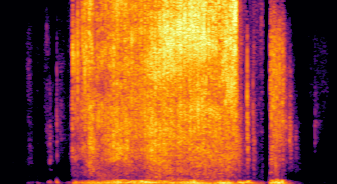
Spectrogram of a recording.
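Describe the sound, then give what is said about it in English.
A paper contract being torn up: one long, rough, crackling rip lasting under two seconds, followed by a brief sharper tear after a short pause. Loud and clear, with no talking. “It's me tearing up the contract.”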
